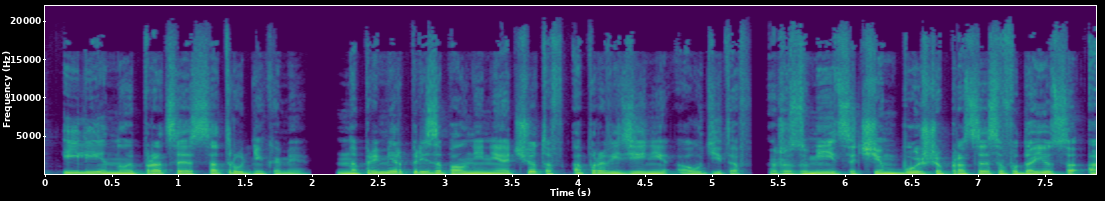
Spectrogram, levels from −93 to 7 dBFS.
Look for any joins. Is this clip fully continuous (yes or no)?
no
